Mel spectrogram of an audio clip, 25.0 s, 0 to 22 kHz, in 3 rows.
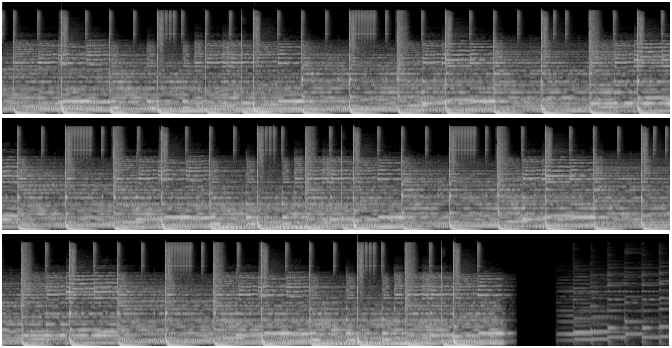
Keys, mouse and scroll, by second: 1.0 ctrl+3, 1.6 right click, 2.3 scroll up 2, 3.1 Tab, 3.8 Tab, 4.5 click, 4.9 Tab, 5.3 a, 5.8 alt+s, 8.1-10.3 middle drag, 10.3 a, 10.6 a, 11.1 click, 11.8 middle click, 12.4 shift+click, 13.0-14.0 shift+middle drag, 14.0 shift+click, 14.3-15.9 middle drag, 15.9 shift+click, 16.3 middle click, 17.1 g, 18.8 KP_1, 19.1 KP_3, 19.9 g, 23.2 a, 23.3-23.6 scroll down 1, 23.6 middle click, 24.2-24.5 scroll up 1, 24.5 shift+middle click, 24.8-25.0 scroll up 4.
